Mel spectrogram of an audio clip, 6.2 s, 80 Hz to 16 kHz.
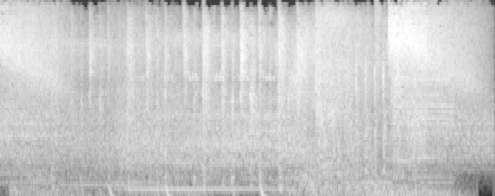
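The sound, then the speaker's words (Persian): A 2014 Ferrari LaFerrari supercar, one of only 499 built, gives a loud, sustained engine roar. Three sharp falling tone sweeps cut through a constant wash of noise. “از این شاهکار هنر ماشین فقط 499 عدد ساخته خواهد شد، اما مدت هاست که حرفش بر سر زبان هاست. از بخت خوبمون یکی از اونها رو حالا و اینجا فقط برای شما آوردیم، فراری در اوج.”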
